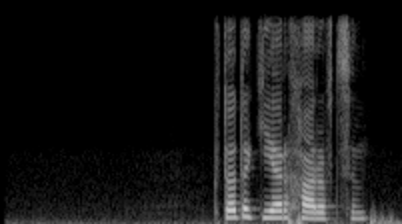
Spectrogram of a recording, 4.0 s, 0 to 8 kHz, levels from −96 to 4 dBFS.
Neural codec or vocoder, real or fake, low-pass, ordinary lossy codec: none; real; 7.2 kHz; none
